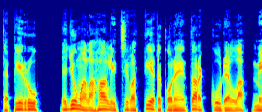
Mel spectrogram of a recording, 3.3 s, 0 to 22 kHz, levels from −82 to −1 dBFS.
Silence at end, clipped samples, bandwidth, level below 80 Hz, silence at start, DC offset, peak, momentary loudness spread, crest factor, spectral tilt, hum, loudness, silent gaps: 0 s; under 0.1%; 13.5 kHz; -26 dBFS; 0.05 s; under 0.1%; 0 dBFS; 4 LU; 14 dB; -6 dB/octave; none; -15 LUFS; 0.57-0.61 s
